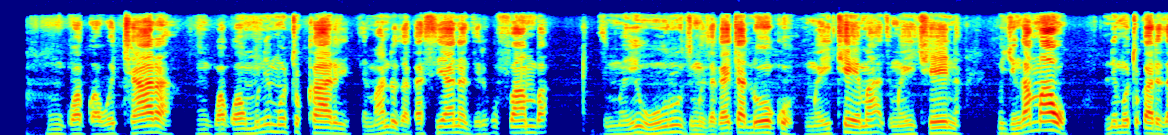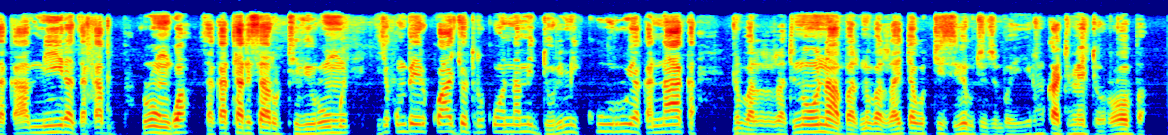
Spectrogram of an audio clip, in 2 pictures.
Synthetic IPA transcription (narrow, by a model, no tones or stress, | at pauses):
muɡʱwaɡʱwawe̞tʰaɾa | muɡʱwaɡʱwawomune̞mo̞to̞kaɾid͡ze̞m̤ando̞d͡zakasijanad͡ziɾikufamba | d͡zimwe̞iɦuɾud͡zimwe̞d͡zakaitaɗo̞ko̞d͡zimwe̞itʰe̞mad͡zimwe̞it͡ʃe̞na | mud͡ʒiŋɡamawo̞ | mune̞mo̞to̞kaɾid͡zaka̰miɾad͡zaka | ro̞ŋɡwad͡zakataɾisaɾutʰiʋiɾuːmwe̞ | net͡ʃekumbeirikwat͡ʃo̞tirikuonamidʱuɾimikurujakanaka | ʐinob͡vaʐatino̞ːnapaʐino̞b͡vʱaʐaitakutitiziʋe̞kut̬inʐimbo̞iɾimukatime̞dʱo̞ɾo̞ːbʱa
